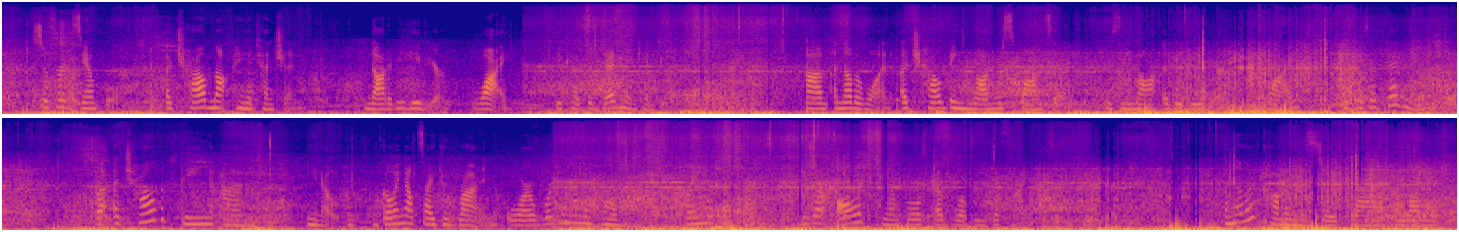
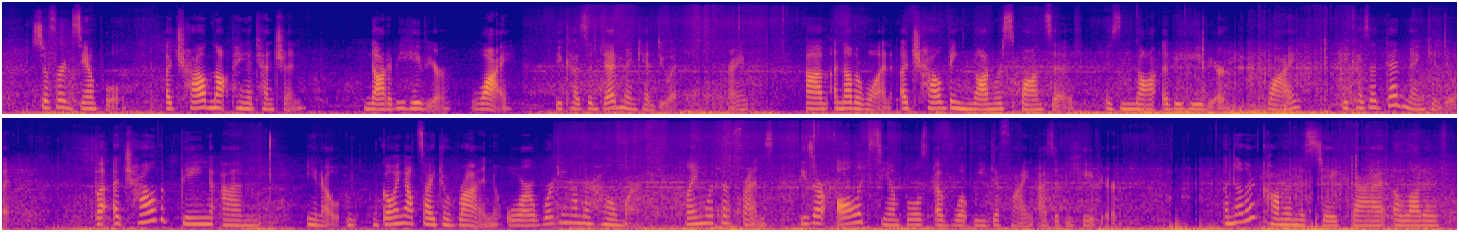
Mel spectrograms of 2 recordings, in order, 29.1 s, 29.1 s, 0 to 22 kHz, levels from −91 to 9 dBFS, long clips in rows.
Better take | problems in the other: second | wind noise on the microphone; heavy; 2 dB below the speech; occasional gusts in the second

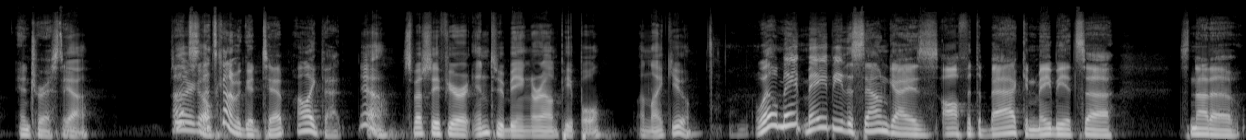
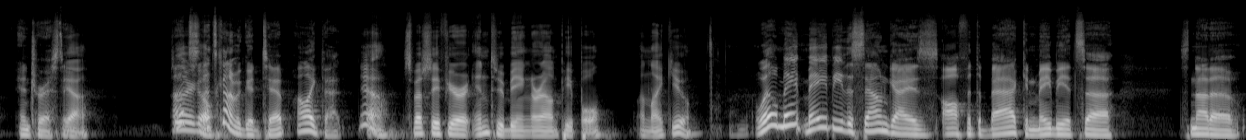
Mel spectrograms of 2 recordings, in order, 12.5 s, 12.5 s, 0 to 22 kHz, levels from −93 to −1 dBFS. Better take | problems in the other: first | muffled; slightly; fading above 2 kHz

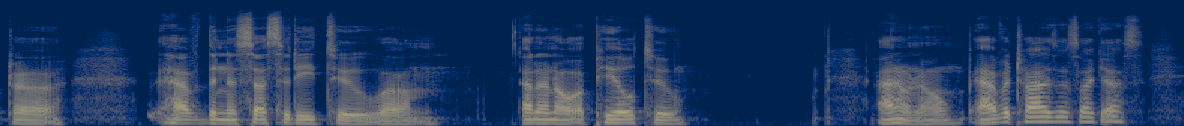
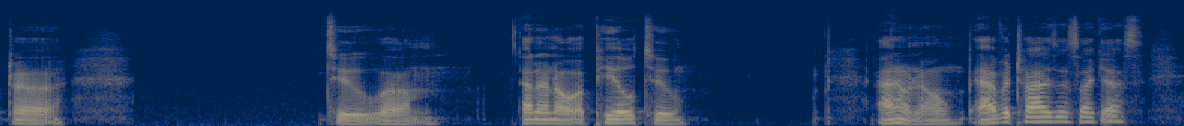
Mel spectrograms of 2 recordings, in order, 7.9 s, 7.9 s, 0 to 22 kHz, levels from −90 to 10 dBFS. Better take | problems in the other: first | audio cutting out; at 1 s for 1 s

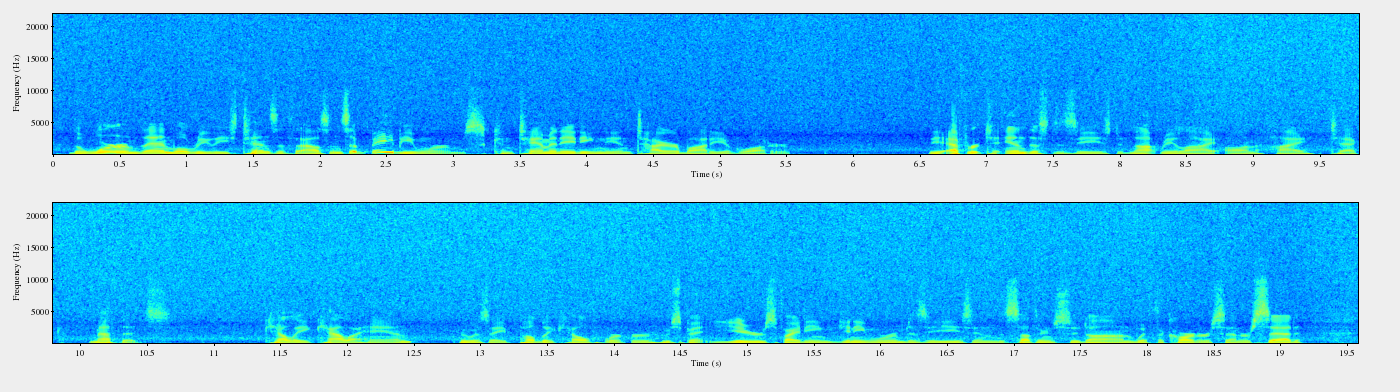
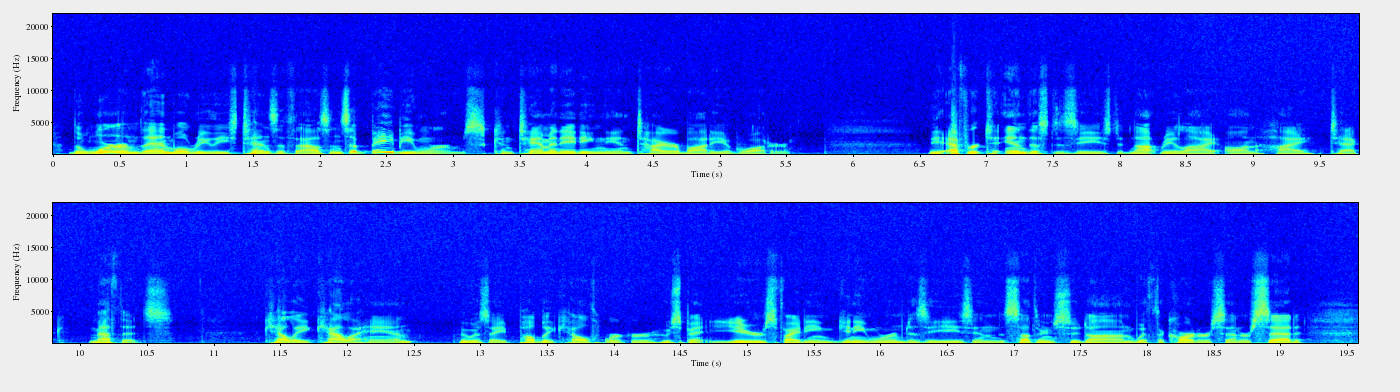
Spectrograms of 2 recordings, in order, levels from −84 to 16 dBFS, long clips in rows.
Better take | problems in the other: second | hiss; loud; throughout; 8 dB below the speech; faint in the second

